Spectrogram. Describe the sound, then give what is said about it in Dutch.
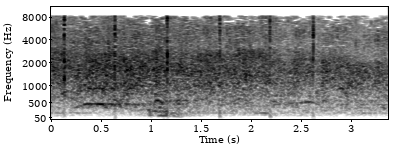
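Applause in church for a couple's 12.5-year wedding anniversary: dense, continuous clapping from the audience at an even loudness throughout. “Dus mag een applausje bij.”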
